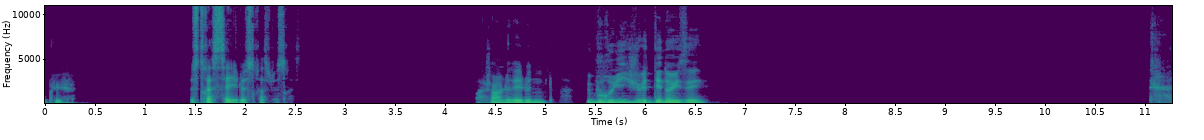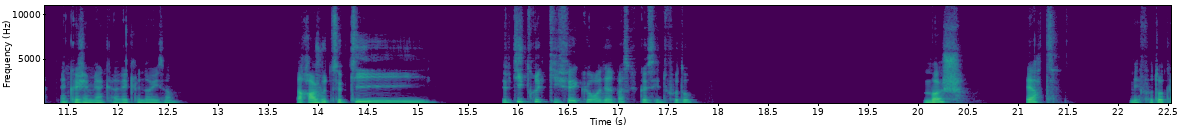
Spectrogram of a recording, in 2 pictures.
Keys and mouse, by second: 4.0 click, 13.2 click, 21.4-22.5 drag.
